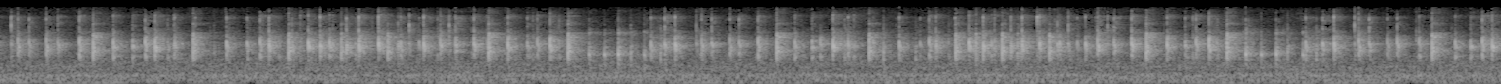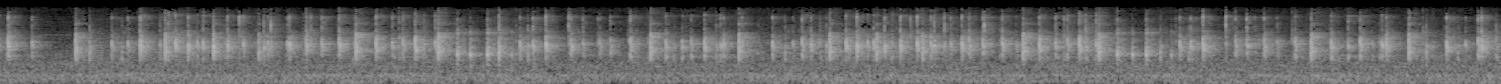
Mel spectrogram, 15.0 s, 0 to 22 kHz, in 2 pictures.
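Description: Both hands type rapidly on a compact mechanical keyboard with multicolored plastic keycaps, producing a dense, steady stream of short, bright clacks with almost no low end. A brief dip in the typing comes just before the 8-second mark, then it continues at the same fast pace.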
